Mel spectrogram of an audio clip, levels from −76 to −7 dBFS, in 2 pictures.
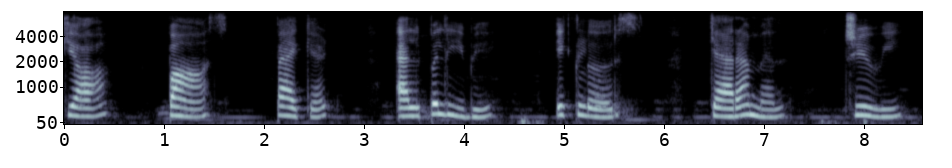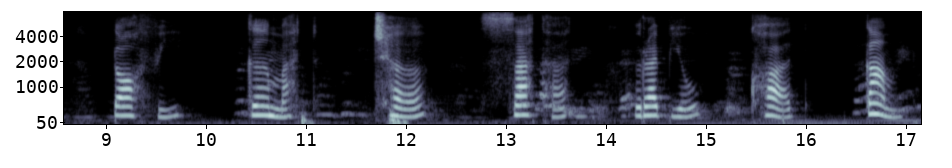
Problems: background sounds at intervals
